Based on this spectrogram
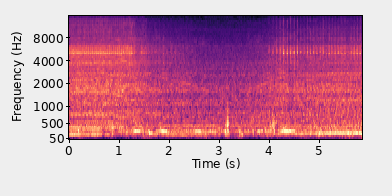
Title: Revving with ticking sound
